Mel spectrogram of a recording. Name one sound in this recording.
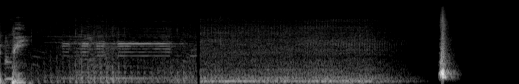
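Motorcycle engines putter by.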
